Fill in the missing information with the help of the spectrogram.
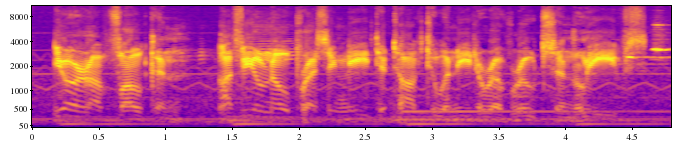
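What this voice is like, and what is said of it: Character voice of Kzinti captain. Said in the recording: “James Doohan doing the voice of the Kazinti Chuffed Captain”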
